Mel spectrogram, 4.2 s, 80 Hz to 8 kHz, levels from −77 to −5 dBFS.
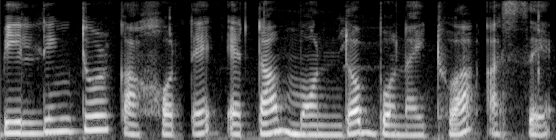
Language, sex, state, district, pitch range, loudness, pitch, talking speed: Assamese, female, Assam, Kamrup Metropolitan, 200-235 Hz, -18 LUFS, 220 Hz, 100 wpm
